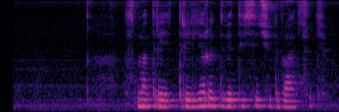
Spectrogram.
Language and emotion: Russian, neutral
